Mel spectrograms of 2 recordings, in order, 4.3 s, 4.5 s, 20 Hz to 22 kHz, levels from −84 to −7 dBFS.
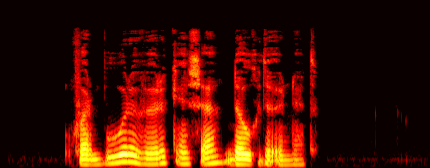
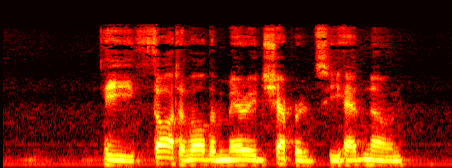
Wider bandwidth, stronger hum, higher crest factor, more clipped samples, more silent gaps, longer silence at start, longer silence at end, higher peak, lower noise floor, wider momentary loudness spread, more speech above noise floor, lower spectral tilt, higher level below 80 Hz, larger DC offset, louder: second, 11 kHz vs 12.5 kHz; neither; about the same, 20 dB vs 16 dB; neither; neither; second, 0.75 s vs 1 s; first, 1.15 s vs 0.5 s; about the same, -6 dBFS vs -4 dBFS; first, -76 dBFS vs -52 dBFS; first, 16 LU vs 7 LU; first, 53 dB vs 32 dB; first, -6.5 dB/octave vs -4.5 dB/octave; second, -70 dBFS vs -60 dBFS; neither; second, -24 LUFS vs -20 LUFS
